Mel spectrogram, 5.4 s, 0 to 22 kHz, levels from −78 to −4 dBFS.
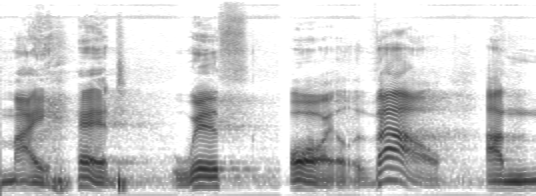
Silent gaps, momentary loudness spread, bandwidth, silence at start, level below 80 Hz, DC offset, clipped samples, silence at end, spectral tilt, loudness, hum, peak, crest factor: none; 15 LU; over 20 kHz; 0 s; -66 dBFS; under 0.1%; under 0.1%; 0 s; -4 dB/octave; -22 LUFS; none; -4 dBFS; 20 dB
